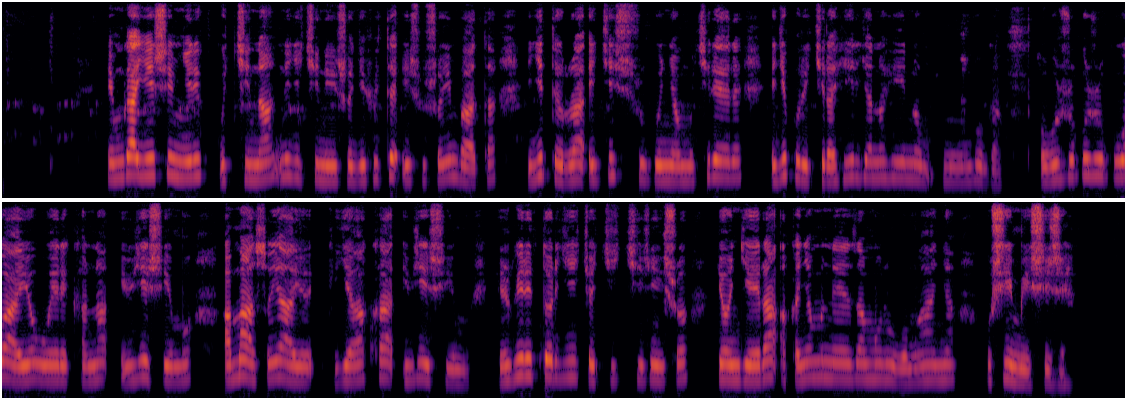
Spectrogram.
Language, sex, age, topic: Kinyarwanda, female, 25-35, education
